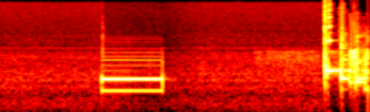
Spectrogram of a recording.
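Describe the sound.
Keypad tones from pressing telephone keys: one clean, short two-pitch beep, a pause, then a harsher, noisier burst of tones at the end.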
